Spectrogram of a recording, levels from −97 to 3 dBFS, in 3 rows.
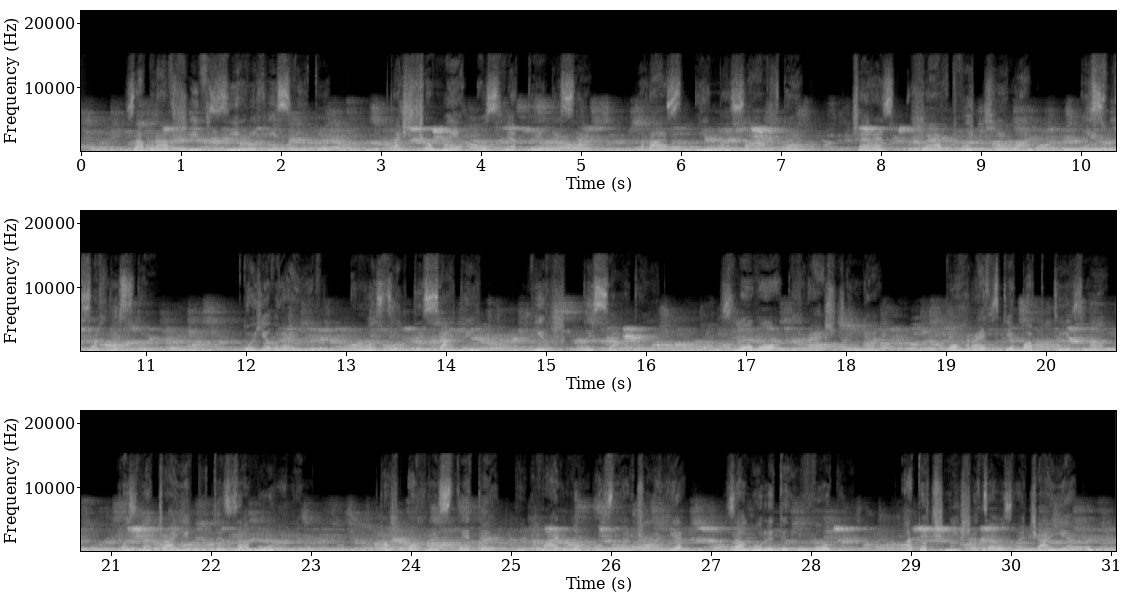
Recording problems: chatter from many people; very loud; throughout; 1 dB above the speech

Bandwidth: 15 kHz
